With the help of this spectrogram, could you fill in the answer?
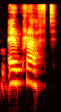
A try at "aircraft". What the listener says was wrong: Jadi ada F ada T-nya. Ya, aircraft. Jangan kebalik ya. F dulu baru T. Aircraft.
